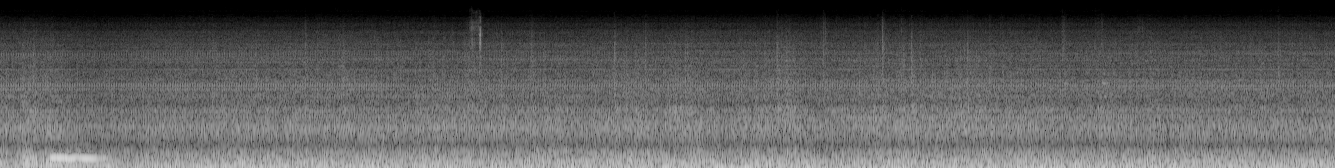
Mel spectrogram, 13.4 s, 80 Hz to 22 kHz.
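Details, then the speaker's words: 2010 Carrier GasPack rooftop unit (14 years old), AC run on a 64-degree day after finding the no-heat cause; pressures well above freezing; steady even low hum and drone, no knocks or rattles: compressor running normally in cooling. "Well above freezing. I'd say it's still working. The air conditioning is working."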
